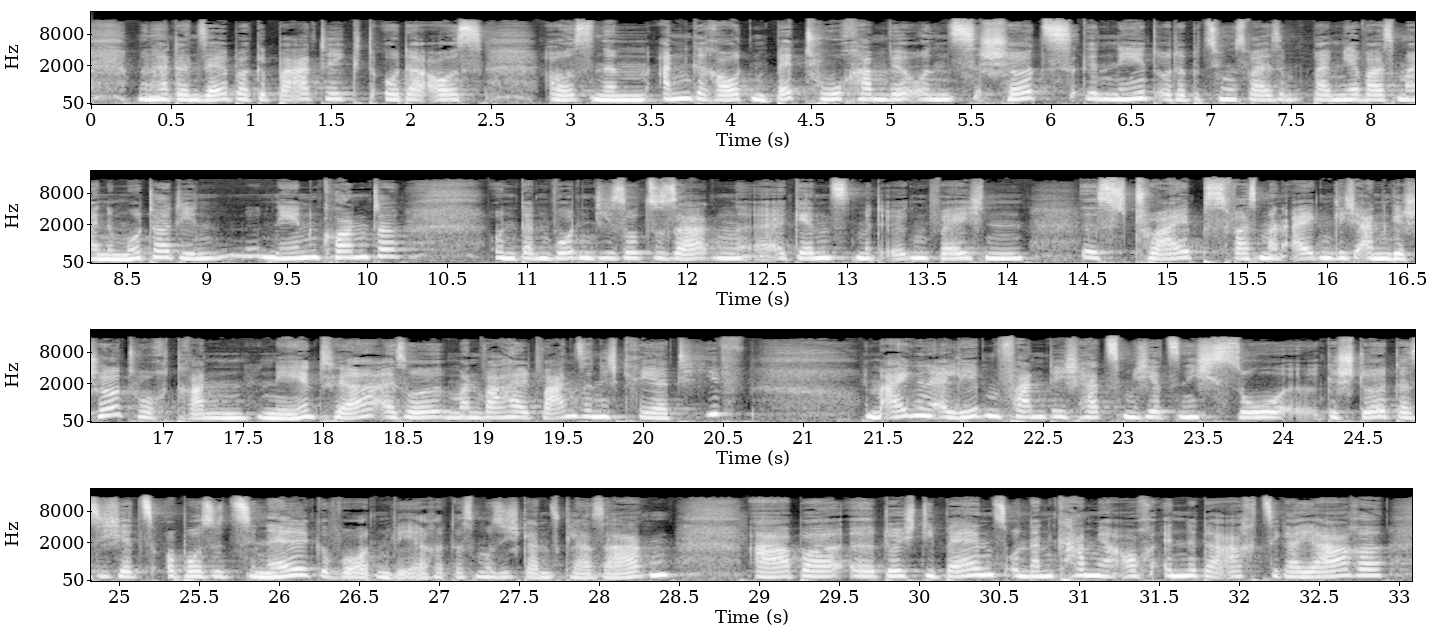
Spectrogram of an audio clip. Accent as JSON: {"language": "German", "town": "Leipzig", "region": "Saxony", "country": "Germany", "tie": "born or raised there", "accent": "Saxon", "said": "Ich bin in der Frauenklinik geboren und aufgewachsen bin ich in Connewitz. Erst in der Karl-Liebknecht-Straße, heute Karli genannt, und später am Connewitzer Kreuz."}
